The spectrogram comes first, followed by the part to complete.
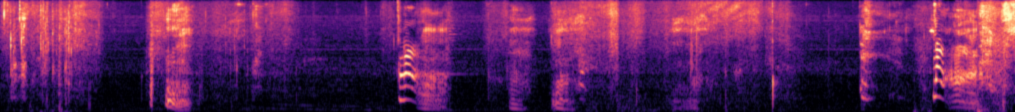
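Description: Greater Swiss Mountain Dog puppy making play noises: a handful of short growly calls that slide down in pitch, with bedding rustling between them.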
